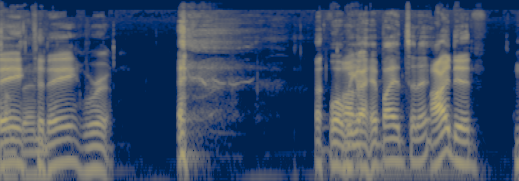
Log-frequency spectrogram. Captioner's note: laughs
